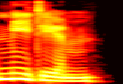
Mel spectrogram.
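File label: "medium", English, British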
